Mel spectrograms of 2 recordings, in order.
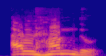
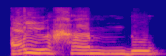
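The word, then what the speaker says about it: الحمد: এজন্য অবশ্যই আপনাকে গলাটা চেপে মুখ দিয়ে হালকা বাতাস বের করে উচ্চারণ করতে হবে। আলহামদু, আলহামদু, একসাথে বলেন।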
